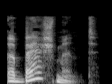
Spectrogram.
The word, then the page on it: abashment: British English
